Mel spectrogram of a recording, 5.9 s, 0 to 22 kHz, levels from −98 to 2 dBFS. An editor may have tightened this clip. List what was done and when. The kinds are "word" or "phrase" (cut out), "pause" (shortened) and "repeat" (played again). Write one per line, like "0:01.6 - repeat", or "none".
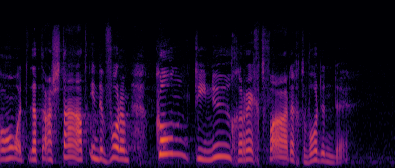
none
